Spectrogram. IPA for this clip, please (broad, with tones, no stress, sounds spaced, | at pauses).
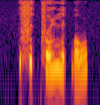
f ɪ˥ k̚ f ɵ˨˧ ɥ n̪ ɪ˨˥ k̚ o˨˥ w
